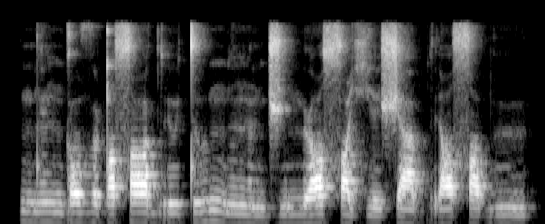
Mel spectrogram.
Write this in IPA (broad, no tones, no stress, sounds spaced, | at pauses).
n d ẽ ŋ ɡ ʉ ðˤ ə ɖ ə sˤ ɯ ɡ r ʉ t ɯ ŋ ɡ ə̃ ŋ ə̃ n d͡ʒ i n ə˞ sˤ ɯ ç e ʃ a b r e sˤ e b ʉ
